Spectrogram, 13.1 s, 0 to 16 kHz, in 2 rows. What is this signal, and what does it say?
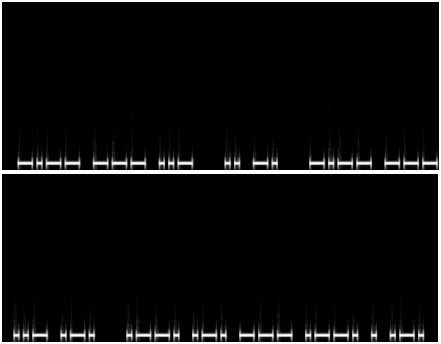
Morse code, heard as a keyed tone, about 17 wpm, 700 Hz. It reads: YOU IN YOUR PROPER
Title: Sentences from Top 1000 Words - Review Part 5 - 17wpm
